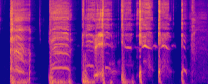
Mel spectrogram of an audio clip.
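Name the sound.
demonstrative cough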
